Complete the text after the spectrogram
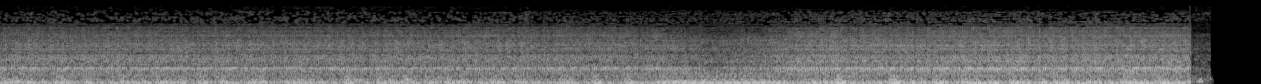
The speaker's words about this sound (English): Blair, Wisconsin, for the Cheese Fest, and we are tractor pulling.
